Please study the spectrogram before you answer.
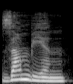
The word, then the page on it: zambian: British English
